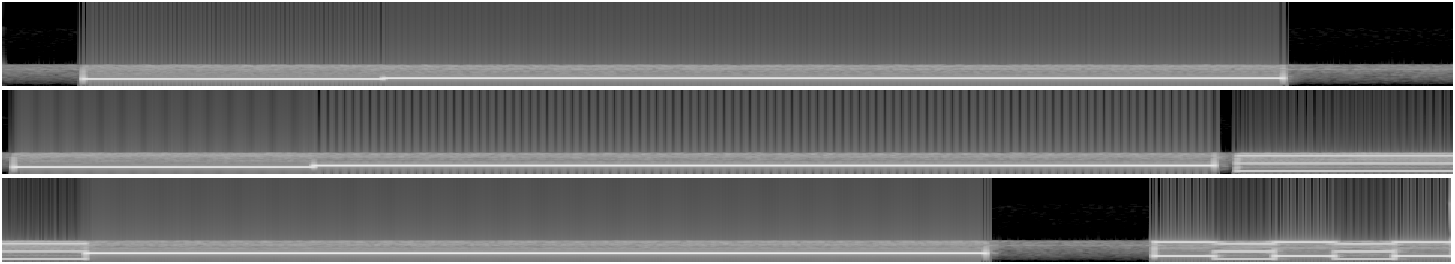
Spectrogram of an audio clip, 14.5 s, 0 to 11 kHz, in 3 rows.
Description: Two-tone page, heard as a one-second tone, then a three-second tone, about 1040 then 1120 Hz, about 1010 then 1220 Hz, about 480 then 1250 Hz. It is heard from 0.3 to 13.0 s.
